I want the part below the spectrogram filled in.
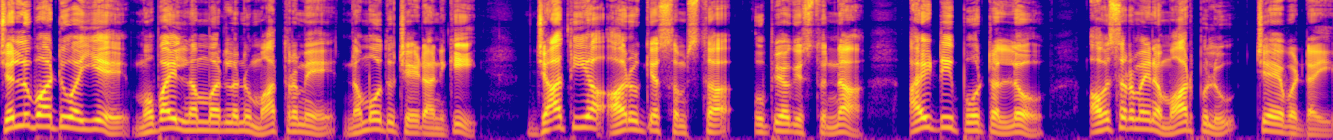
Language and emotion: Telugu, neutral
